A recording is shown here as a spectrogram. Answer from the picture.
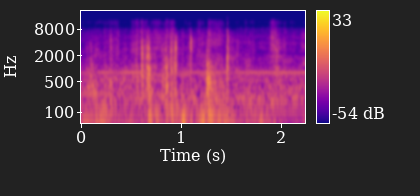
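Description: A bag being handled: a few short, scattered crinkles and clicks, over a faint steady hum.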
